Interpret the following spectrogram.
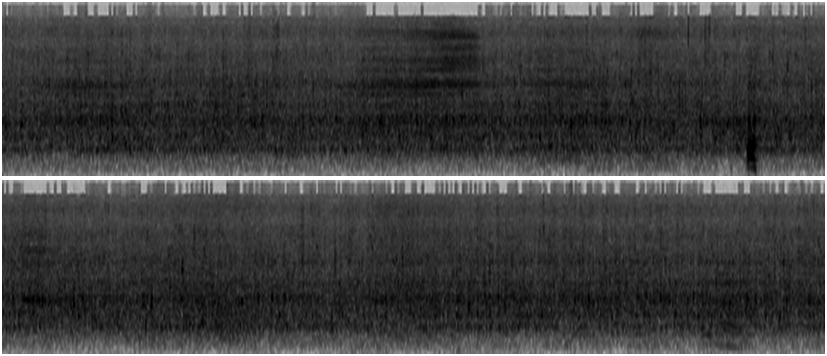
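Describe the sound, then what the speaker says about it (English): A small stream at the source of the River Wye trickles and babbles steadily, quiet and continuous, with one brief sharp click partway through. "This is the sound of the source of the River Wye."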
